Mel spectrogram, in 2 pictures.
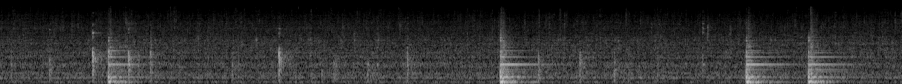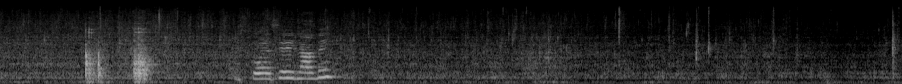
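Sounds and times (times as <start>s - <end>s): meat sizzling in a pot: 0.0s - 18.0s.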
